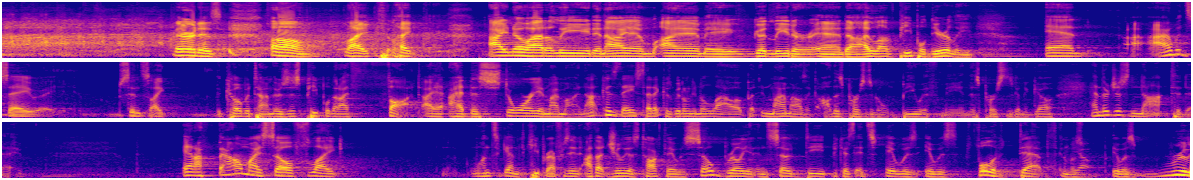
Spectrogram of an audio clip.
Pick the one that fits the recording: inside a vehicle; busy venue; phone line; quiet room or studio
busy venue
